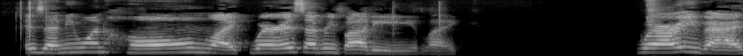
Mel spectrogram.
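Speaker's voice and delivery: yelling, calling out.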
